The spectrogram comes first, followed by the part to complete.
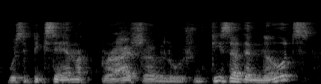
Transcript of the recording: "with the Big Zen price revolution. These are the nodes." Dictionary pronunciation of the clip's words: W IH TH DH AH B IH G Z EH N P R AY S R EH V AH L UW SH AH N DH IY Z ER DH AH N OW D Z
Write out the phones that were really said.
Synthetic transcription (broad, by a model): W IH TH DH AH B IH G S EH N B R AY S R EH V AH L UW SH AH N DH IY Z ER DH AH N OW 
